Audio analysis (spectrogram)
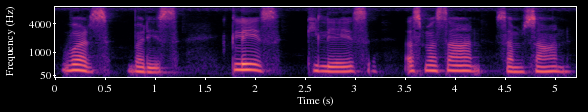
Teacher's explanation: अपभ्रंश भाषा में दो व्यंजनों के मध्य स्वरागम की प्रवृत्ति भी मिलती है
